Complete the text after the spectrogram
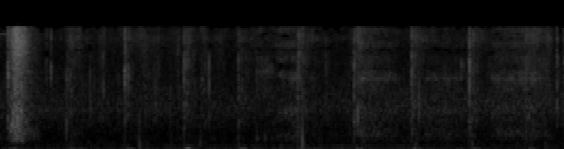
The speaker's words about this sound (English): Back on my toes. Everyone's favourite, this one. Everyone loves the toe walk. And heels.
